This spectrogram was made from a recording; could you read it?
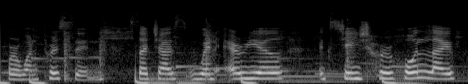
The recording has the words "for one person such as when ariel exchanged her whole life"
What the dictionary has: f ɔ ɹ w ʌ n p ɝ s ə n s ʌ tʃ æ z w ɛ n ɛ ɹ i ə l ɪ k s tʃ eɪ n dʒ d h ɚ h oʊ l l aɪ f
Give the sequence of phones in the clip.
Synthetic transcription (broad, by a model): f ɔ ɹ w ʌ n p ɝ s ə n s ʌ tʃ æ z w ɛ n ɛ ɹ i ə l ɪ k s tʃ eɪ n dʒ d h ɚ h oʊ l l aɪ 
